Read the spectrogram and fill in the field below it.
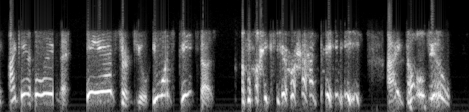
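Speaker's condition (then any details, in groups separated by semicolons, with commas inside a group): No condition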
